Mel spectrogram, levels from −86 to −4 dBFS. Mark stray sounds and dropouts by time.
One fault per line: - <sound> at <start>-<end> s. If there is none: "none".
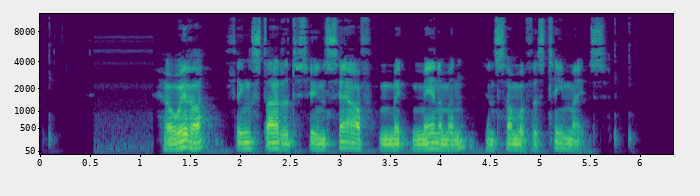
none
